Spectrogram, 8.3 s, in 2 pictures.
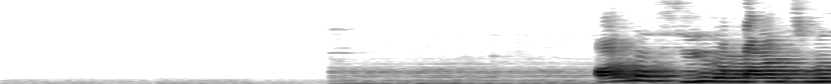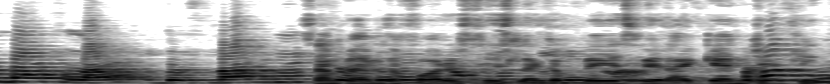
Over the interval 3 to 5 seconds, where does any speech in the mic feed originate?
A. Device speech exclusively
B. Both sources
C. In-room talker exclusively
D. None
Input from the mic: A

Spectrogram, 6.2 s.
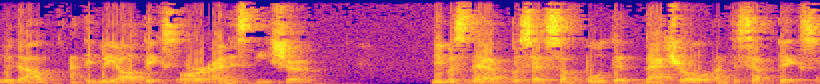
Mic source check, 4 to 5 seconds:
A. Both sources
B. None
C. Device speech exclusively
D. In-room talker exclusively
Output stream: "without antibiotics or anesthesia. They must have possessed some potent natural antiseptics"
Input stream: C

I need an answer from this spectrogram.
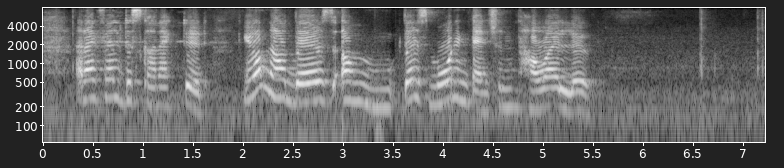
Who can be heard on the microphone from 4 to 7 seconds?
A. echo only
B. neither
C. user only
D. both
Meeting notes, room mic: A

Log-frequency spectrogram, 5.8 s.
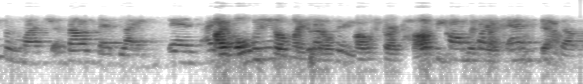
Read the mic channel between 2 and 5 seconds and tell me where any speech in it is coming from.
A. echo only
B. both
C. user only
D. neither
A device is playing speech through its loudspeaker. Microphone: B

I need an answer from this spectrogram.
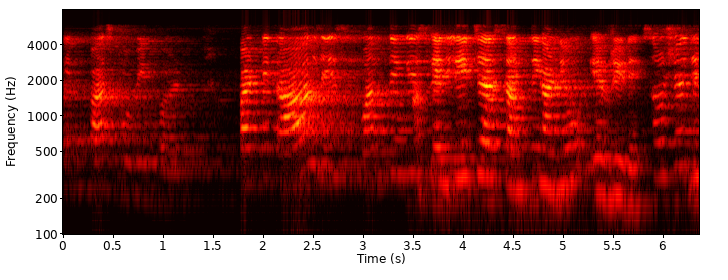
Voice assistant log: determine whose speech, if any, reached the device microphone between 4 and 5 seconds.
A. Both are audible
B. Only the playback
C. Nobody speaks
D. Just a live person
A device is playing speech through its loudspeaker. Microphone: A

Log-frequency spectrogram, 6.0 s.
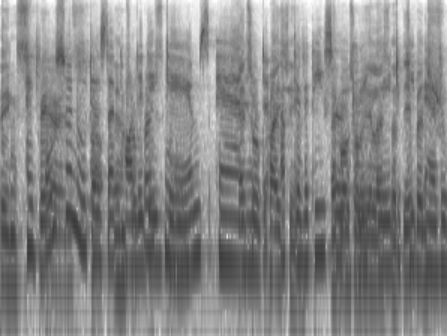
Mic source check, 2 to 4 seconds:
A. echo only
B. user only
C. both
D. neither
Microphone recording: A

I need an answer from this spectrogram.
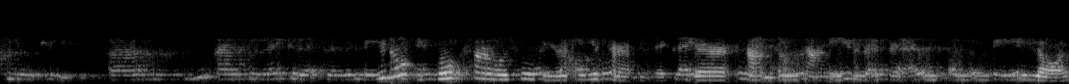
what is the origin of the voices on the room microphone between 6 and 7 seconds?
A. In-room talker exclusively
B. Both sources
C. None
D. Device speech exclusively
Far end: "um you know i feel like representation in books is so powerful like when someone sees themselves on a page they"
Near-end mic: B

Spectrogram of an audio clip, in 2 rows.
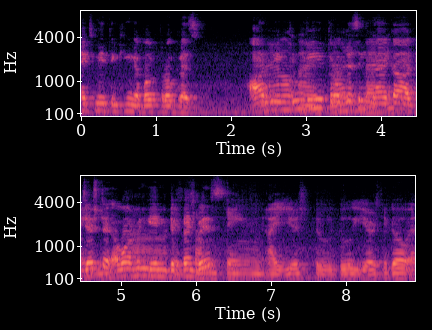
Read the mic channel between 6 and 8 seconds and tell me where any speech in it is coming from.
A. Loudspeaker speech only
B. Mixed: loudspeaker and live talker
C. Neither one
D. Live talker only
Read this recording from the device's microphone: A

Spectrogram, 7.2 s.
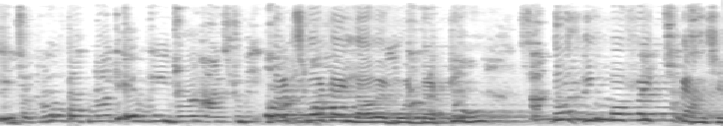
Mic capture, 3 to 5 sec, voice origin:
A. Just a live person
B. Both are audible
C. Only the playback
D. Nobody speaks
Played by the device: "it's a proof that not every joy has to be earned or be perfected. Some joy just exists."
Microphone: B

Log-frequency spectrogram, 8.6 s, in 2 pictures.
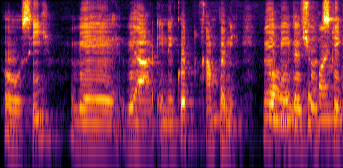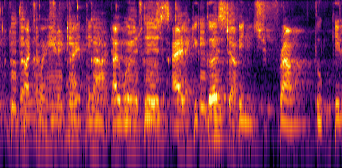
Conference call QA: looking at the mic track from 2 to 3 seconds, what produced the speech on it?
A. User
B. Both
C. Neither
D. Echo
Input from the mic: D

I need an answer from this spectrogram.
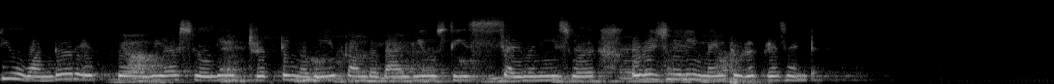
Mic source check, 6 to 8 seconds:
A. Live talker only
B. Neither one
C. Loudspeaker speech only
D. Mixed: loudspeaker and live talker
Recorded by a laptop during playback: D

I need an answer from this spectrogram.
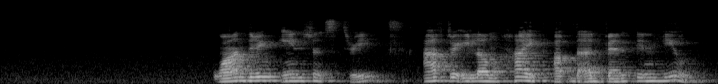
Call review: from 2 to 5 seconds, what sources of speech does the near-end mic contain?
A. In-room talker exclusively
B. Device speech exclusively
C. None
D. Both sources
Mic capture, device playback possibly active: A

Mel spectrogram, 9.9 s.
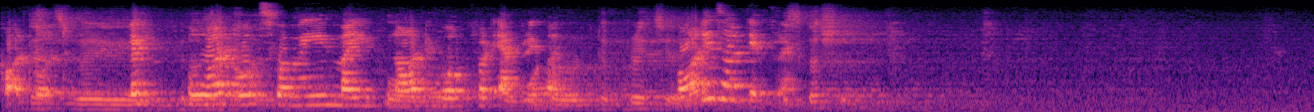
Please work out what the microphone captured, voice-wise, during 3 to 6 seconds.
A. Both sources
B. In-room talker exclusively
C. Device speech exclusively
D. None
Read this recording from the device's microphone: A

